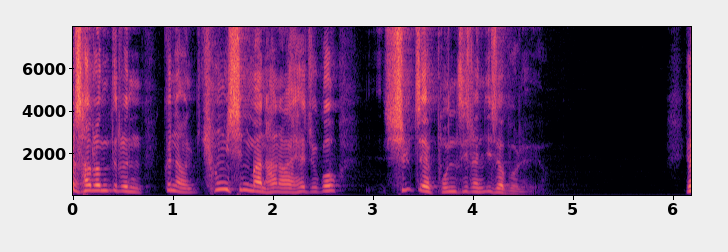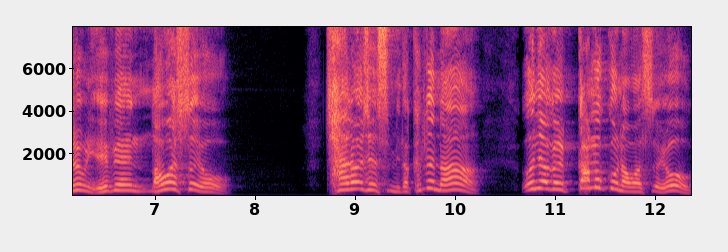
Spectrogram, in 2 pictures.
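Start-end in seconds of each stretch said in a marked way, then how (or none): 6.1-12.4 higher and much louder, driving the rebuke; preaching at full force. Acted. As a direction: call out the congregation with force. Rebuking worshippers. (힘찬 설교조로 꾸짖듯)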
